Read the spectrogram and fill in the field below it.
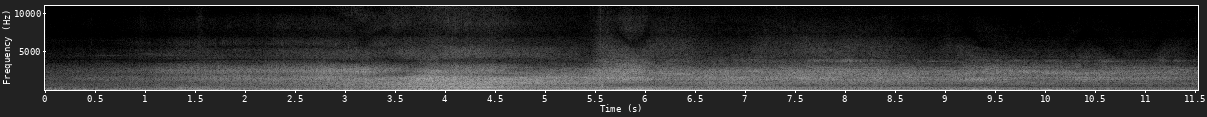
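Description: A truck engine rumbles as it approaches, passes close by and fades away.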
